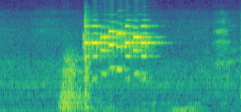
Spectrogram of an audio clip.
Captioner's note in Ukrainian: звук: автомобіль знято з охорони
